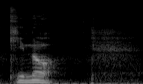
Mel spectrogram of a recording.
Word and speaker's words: Kino: used to pronounce it Kino but I've been corrected so it's Kino yeah so today I like German it's like German Kino meaning movie theater yeah Cinema or cinema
